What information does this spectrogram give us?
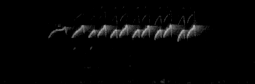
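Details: Female bird singing a quick, high, even series of about twelve bright chirping notes delivered in steady rhythm, with a quiet background.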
